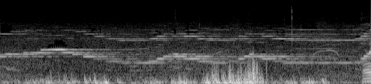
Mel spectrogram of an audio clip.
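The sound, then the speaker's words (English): A knife sharpener's (afilador's) pipe whistle plays over a loudspeaker a thin, sustained tune with held high notes and a brief rising run, heard over street noise and people talking. “the afilador, the knife sharpener. Uh, that sound of the kind of pipes you can hear, or I don't know, like tin whistle flute, whatever you want to call it it's something that I'm used to hearing in Madrid uh, when the guys go around on their bikes”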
